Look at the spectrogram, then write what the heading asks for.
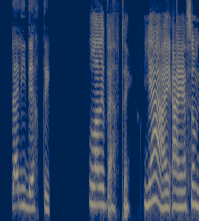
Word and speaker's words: Laliberté: Liberte. Laert. Yeah, I I assume that's why I didn't want to try to pronounce it.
